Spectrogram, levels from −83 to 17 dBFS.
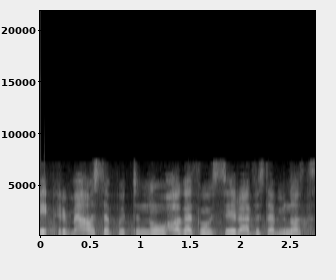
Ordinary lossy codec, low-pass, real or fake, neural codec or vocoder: AAC, 64 kbps; 7.2 kHz; fake; codec, 16 kHz, 0.8 kbps, ZipCodec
